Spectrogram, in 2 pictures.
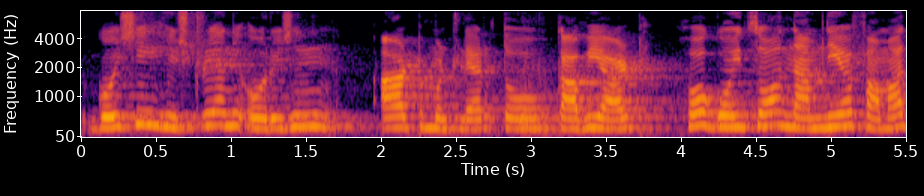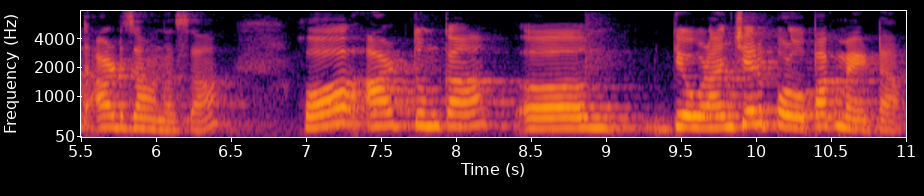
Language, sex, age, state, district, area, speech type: Goan Konkani, female, 18-30, Goa, Tiswadi, rural, spontaneous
